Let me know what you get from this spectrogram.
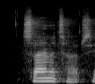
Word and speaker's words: cyanotypes: Her end of year for college has been all like cyanotropes. Is that how you say it? Cyanotropes. – Cyanotypes, yeah.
